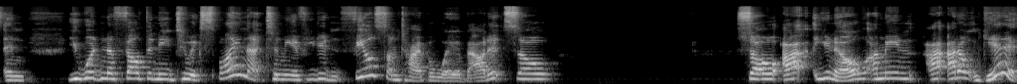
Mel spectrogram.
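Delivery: normal talking voice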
